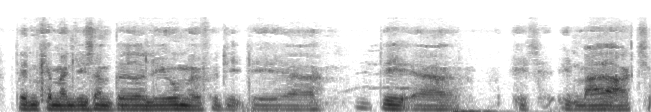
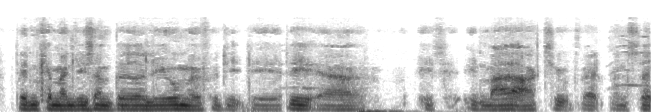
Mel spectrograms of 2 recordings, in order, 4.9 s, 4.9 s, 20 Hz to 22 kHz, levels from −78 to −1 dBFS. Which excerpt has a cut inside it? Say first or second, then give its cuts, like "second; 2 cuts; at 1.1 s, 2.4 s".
second; 1 cut; at 2.1 s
